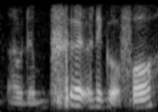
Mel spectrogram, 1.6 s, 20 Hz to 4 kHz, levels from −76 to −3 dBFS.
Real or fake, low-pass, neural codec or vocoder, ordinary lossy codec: real; 3.6 kHz; none; Opus, 32 kbps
